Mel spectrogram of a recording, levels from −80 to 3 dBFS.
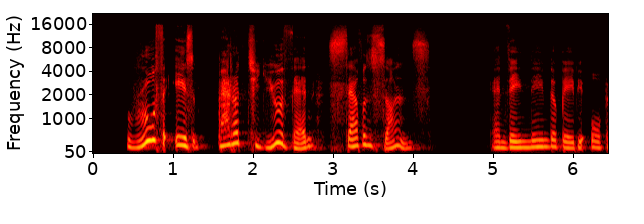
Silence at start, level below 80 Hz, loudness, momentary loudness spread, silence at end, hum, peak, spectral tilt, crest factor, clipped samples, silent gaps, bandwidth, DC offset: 0.45 s; -76 dBFS; -34 LUFS; 11 LU; 0 s; none; -18 dBFS; -5 dB/octave; 16 dB; under 0.1%; 4.49-4.92 s; 16 kHz; under 0.1%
